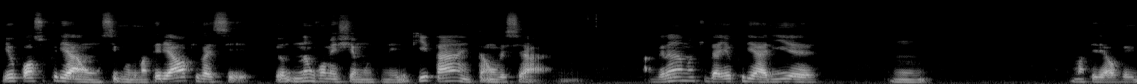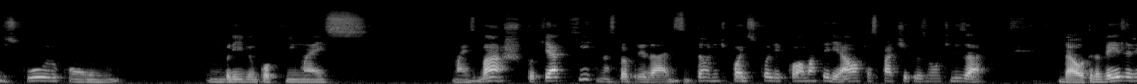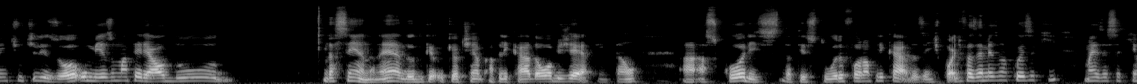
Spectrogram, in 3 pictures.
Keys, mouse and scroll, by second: 1.0 click, 2.5 click, 3.8 click, 5.3 g, 5.4 r, 5.6 m, 5.7 a, 5.9 Return, 7.1 click, 7.8 click, 9.1-10.9 drag, 13.0 middle click, 14.1-16.0 drag, 17.1 click, 18.6 click, 20.6 click, 32.8-33.6 middle drag.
